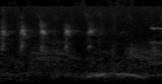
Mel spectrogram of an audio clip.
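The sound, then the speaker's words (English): Soft, low pigeon cooing swells in the middle, set among a background of faint, high bird chirps repeating at a steady pace outdoors under high, fluffy clouds, with cockerels and many pigeons about. “And there are cockerels and lots of pigeons, but not that great chorus of song.”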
